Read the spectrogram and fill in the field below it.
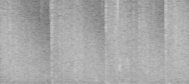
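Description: A mortar shot in the video game RimWorld, a dense, loud burst of gunfire-like blasts with sharp cracks and low booms overlapping over a couple of seconds.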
